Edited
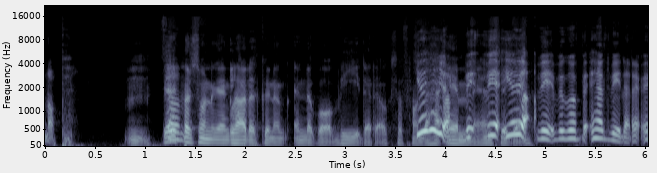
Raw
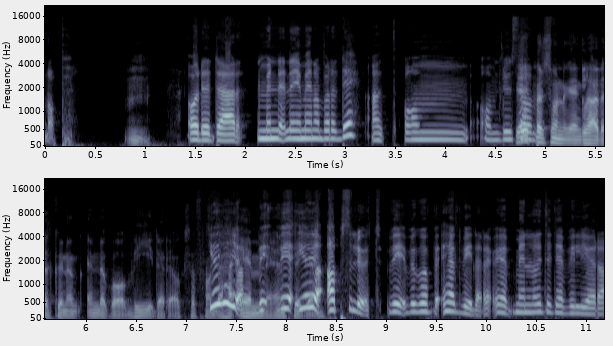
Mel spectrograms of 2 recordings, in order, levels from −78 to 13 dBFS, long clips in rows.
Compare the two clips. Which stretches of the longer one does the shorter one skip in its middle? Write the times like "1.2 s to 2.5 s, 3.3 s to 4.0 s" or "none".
1.2 s to 4.7 s, 8.4 s to 9.0 s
